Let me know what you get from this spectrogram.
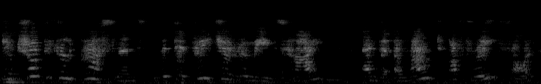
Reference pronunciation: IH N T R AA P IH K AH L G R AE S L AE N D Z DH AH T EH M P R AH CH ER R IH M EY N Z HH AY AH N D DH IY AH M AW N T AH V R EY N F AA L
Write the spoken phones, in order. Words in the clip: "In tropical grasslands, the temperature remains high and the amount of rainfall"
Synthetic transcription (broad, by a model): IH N T R AA P IH K AH L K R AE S N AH N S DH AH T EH P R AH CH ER R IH M EY N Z HH AY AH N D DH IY AH M AW N T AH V R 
